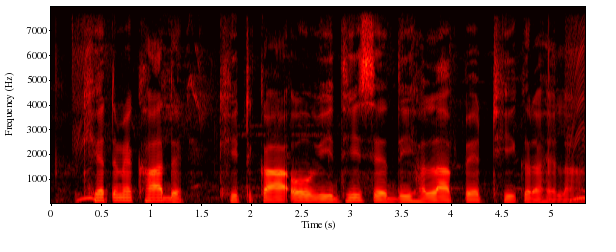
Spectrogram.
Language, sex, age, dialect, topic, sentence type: Bhojpuri, male, <18, Northern, agriculture, statement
